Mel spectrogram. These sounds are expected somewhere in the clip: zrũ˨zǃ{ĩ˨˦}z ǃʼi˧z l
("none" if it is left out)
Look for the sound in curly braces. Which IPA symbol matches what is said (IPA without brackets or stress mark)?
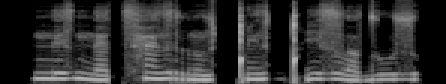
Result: ĩ˨˦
